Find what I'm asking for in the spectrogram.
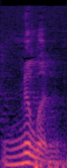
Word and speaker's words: Milan: In Milan, yes, which is pronounced Milan in this play, just because of the scansion in Milan.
